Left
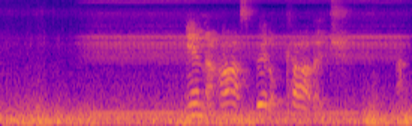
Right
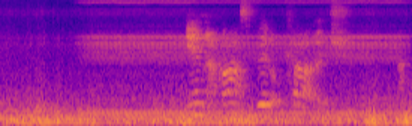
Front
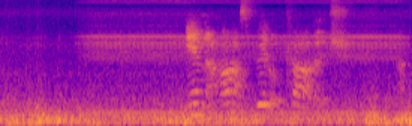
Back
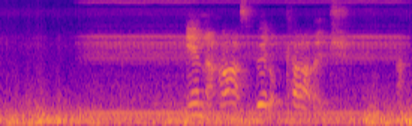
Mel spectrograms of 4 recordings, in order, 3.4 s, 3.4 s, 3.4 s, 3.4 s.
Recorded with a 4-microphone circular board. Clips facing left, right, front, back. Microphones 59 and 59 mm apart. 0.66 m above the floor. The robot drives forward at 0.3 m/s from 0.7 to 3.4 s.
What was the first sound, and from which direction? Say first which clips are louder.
A woman speaking: left 6 dB, back 4 dB; 110° left.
